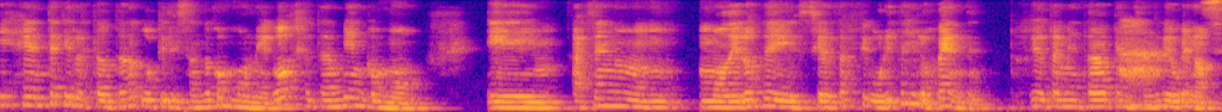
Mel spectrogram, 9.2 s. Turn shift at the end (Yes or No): No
